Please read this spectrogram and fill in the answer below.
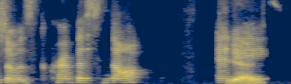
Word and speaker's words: Nacht: So, it was like Krampo, we did the German pronunciation. So, it was Krampus Nacht.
